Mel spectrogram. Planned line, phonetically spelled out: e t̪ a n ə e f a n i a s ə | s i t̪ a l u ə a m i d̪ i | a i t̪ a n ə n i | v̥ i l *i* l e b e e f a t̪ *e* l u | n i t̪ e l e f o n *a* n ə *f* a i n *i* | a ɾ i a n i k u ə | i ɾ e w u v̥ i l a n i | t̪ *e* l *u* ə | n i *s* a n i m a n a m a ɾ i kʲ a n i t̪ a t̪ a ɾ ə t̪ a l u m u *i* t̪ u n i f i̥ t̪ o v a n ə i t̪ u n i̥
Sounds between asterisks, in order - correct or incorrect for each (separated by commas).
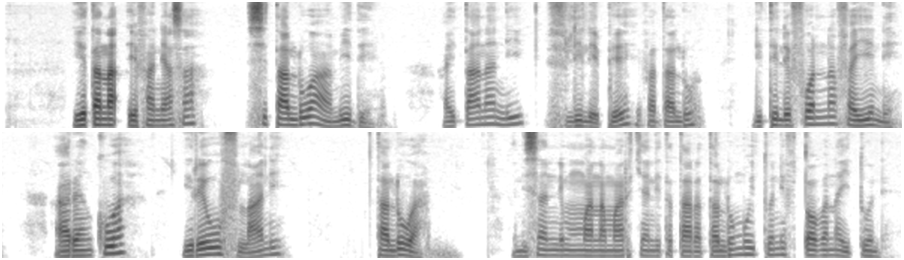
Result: correct, incorrect, incorrect, correct, correct, incorrect, correct, correct, correct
